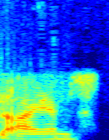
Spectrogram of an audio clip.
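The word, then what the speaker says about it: Ijams: So The last name is spelled I-J-A, M as in Mary, S as in Sam. It's pronounced Iams.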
